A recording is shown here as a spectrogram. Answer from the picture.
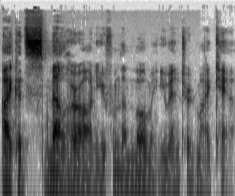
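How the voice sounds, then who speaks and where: A man's put-on character voice, fairly low and flat, at a fairly quick pace. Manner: menacing, contemptuous.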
